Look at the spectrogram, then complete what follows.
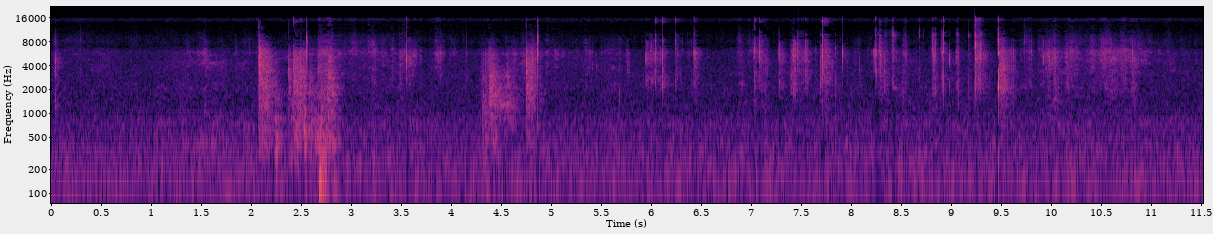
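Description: Gloved hands handling a USB camera cable and OTG adapter: rustling of disposable gloves and light clicks and taps of the plastic and metal plugs. There is a louder rustle about two seconds in and a run of small clicks in the second half.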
